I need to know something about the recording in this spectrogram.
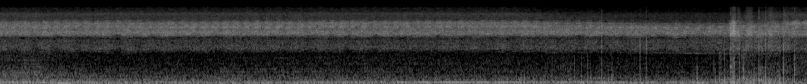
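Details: Summer chorus of Hellenic cicada on Skiathos, Greece, insects that sing almost all day long; an unbroken shrill hiss-like buzz fills the air, with one brief click near the end and low background rumble.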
